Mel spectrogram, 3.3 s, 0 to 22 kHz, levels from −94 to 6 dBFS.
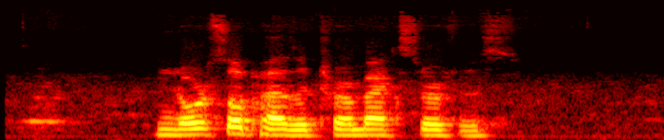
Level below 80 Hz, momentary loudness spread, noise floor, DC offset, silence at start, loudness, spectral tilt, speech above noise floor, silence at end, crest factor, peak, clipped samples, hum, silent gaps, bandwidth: -64 dBFS; 15 LU; -63 dBFS; under 0.1%; 0.15 s; -18 LUFS; -9.5 dB/octave; 46 dB; 0.9 s; 18 dB; -4 dBFS; under 0.1%; none; none; 11 kHz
